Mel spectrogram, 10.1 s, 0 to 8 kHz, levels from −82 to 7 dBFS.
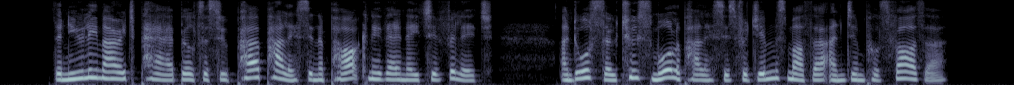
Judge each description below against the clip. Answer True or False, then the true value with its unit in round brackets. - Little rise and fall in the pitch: False (4.1 semitones)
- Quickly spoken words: False (155 wpm)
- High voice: True (205 Hz)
